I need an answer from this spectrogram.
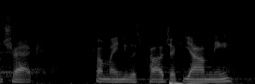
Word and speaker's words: Yamni: actually the title track from my newest project, Yamni, spelled Y-A-M-N-I. So, just in case you don't know how to spell that for some reason, but it's all good.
